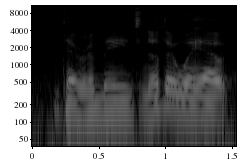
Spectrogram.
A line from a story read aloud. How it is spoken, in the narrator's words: said Stephen, laughing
